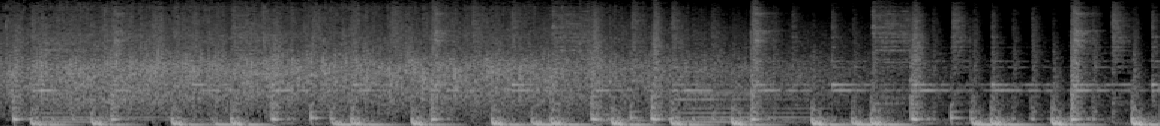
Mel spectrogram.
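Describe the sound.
Audience applause for a commencement speaker: continuous dense clapping over a steady thumping rhythmic beat, loud and sustained throughout with no break.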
